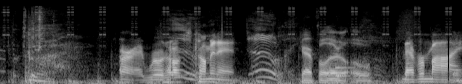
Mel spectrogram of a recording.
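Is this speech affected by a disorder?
No.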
